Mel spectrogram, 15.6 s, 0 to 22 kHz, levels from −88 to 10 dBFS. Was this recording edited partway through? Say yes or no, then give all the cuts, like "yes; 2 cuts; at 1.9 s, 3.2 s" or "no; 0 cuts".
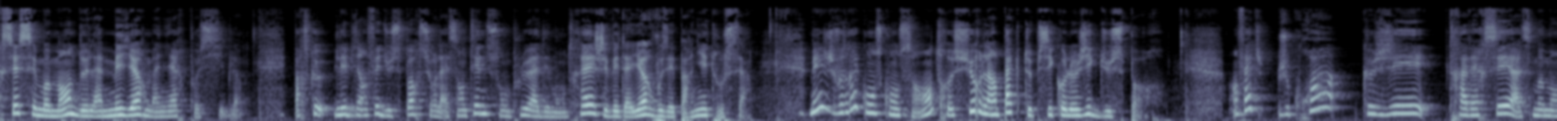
yes; 2 cuts; at 2.8 s, 12.2 s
